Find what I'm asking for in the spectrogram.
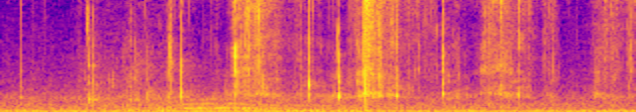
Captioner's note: monster crunch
